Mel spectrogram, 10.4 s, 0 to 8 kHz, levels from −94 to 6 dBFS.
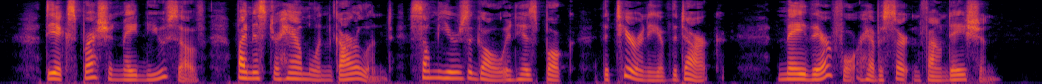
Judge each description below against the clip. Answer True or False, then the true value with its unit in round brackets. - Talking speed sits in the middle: True (150 wpm)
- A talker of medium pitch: True (180 Hz)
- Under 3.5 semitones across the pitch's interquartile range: False (3.8 semitones)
